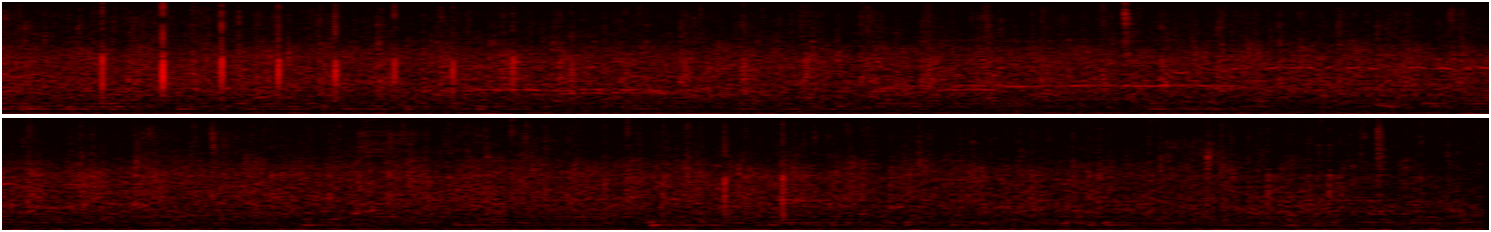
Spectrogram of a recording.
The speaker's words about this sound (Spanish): Pero como ven, el resultado pues es magnífico, y me gustaría que les diésemos un fuerte aplauso, porque el esfuerzo es suyo.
